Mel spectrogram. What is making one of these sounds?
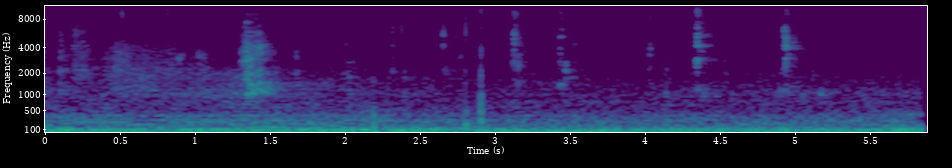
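A dog eats wet food from a metal bowl.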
